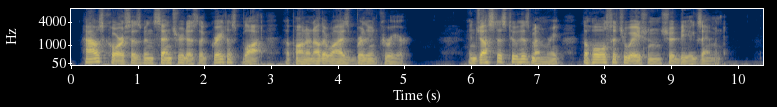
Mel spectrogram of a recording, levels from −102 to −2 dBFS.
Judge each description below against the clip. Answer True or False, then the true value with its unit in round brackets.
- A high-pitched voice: False (80 Hz)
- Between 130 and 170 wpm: True (145 wpm)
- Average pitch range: False (6.1 semitones)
